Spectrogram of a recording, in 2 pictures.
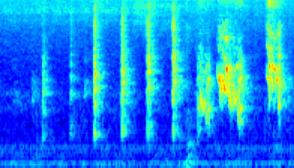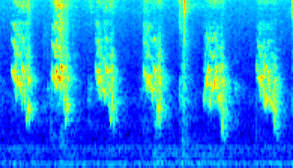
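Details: Indoor pet parakeets: soft chirps build into a regular string of loud, harsh, falling squawks, roughly two a second.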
